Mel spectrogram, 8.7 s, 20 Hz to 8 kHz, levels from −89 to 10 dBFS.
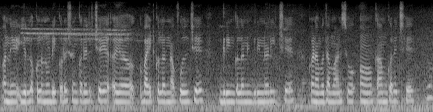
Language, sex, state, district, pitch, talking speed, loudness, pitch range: Gujarati, female, Gujarat, Gandhinagar, 210 Hz, 180 wpm, -16 LUFS, 205-215 Hz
